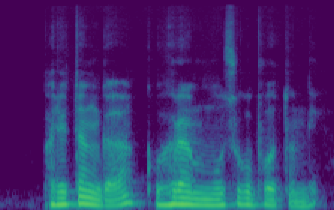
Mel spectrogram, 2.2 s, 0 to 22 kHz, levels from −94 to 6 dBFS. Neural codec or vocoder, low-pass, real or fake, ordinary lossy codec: codec, 44.1 kHz, 7.8 kbps, DAC; 19.8 kHz; fake; none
